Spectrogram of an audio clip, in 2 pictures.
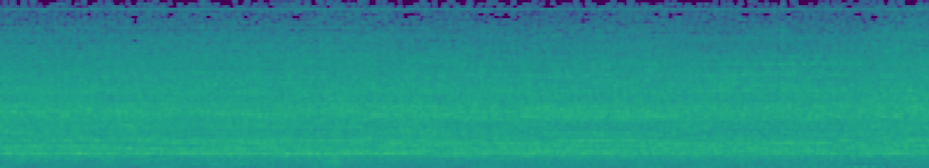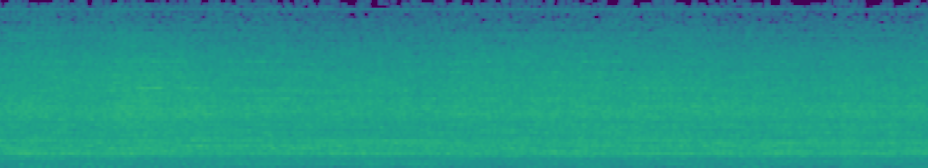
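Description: A salon hair appliance running, giving a steady electric whir over a strong low hum.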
